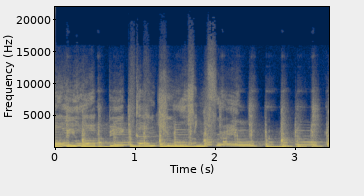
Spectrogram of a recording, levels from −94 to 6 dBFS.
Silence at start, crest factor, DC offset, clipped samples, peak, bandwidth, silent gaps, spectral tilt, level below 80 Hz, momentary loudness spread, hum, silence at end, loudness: 0 s; 10 dB; under 0.1%; under 0.1%; -2 dBFS; 13.5 kHz; none; -6 dB/octave; -20 dBFS; 4 LU; none; 0 s; -13 LUFS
